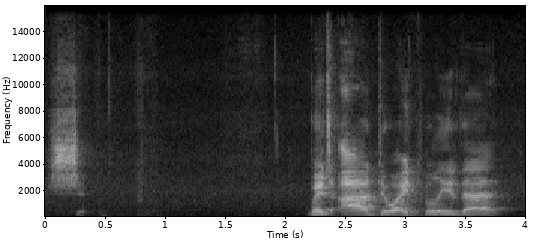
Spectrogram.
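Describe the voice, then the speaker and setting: Podcast host, rambling and loose, swears often, filler-heavy delivery. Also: male voice, a little high, flat delivery, slow pace, fairly bright tone. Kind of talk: casual podcast chat.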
